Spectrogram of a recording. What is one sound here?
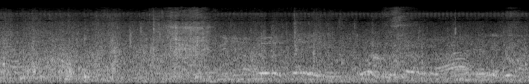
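Water splashes gently around a swimmer.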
